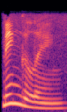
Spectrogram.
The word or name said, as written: mingling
